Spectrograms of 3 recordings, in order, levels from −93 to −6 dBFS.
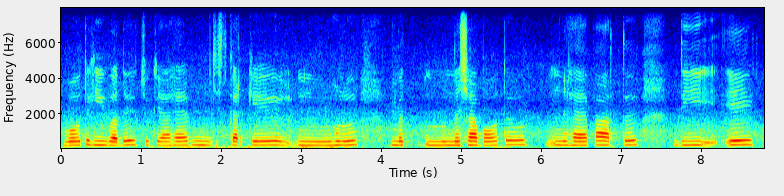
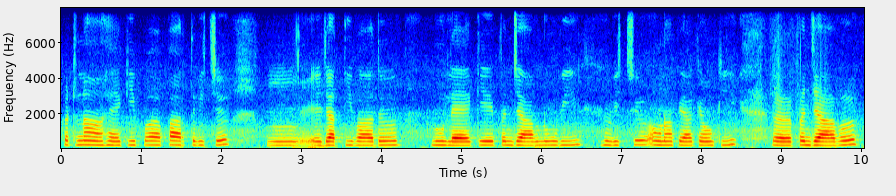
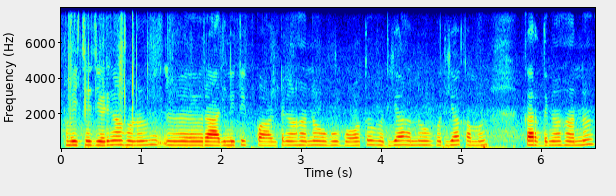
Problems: background sounds at intervals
